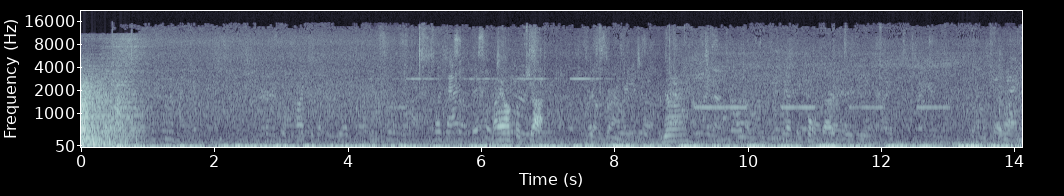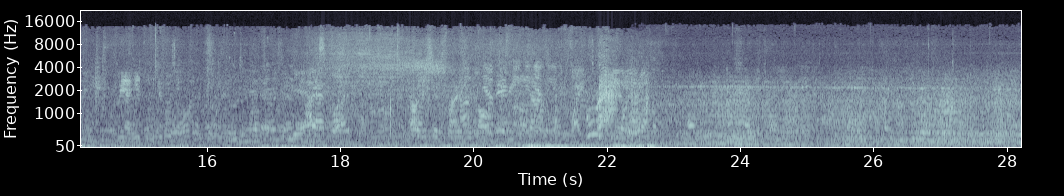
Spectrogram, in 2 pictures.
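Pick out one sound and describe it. Many men and women chat in a low murmur outdoors.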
